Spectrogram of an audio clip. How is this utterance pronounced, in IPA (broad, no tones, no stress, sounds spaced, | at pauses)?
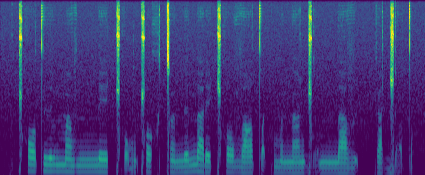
ǁʰ ɔ t ɨ l m ã v nː e ǁʰ ɔ̰ m ǁ ɔ x ǀ ɐ̃ n ɘ n a ɾ e ǁʰ ɔ v a tˤ ḛ k m ɐ̃ n ã ɡ͡ǁ ɔ̰ nː a v ḛ kː a ɡ͡ǁ ḛ tˤ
